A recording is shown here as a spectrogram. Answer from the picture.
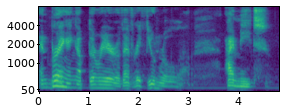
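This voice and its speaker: A man speaks at a medium pitch. His voice makes very wide pitch swings. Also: fairly slow pace. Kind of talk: classic audiobook reading. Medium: read story. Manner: measured, reflective.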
